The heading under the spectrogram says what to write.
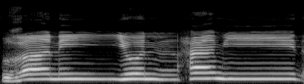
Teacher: tanwin bertemu dengan ha, jelas terang karena izhar halqi. Jelas terang izhar halqi, tidak boleh dengung. Harus jelas ya.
